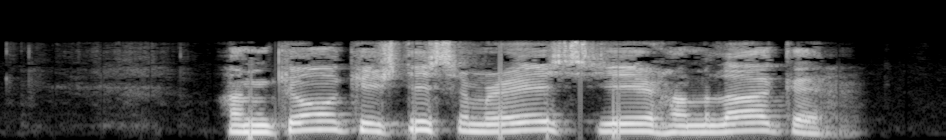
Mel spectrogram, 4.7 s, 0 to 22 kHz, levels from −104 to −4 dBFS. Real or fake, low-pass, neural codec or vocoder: real; 7.2 kHz; none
